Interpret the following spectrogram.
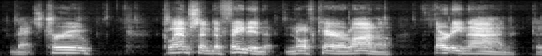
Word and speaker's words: Clemson: say it's seven letters it's two syllables and it's pronounced exactly like it's spelled and I could not tell you over the years how many announcers I've heard say Clemson and I'm thinking to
